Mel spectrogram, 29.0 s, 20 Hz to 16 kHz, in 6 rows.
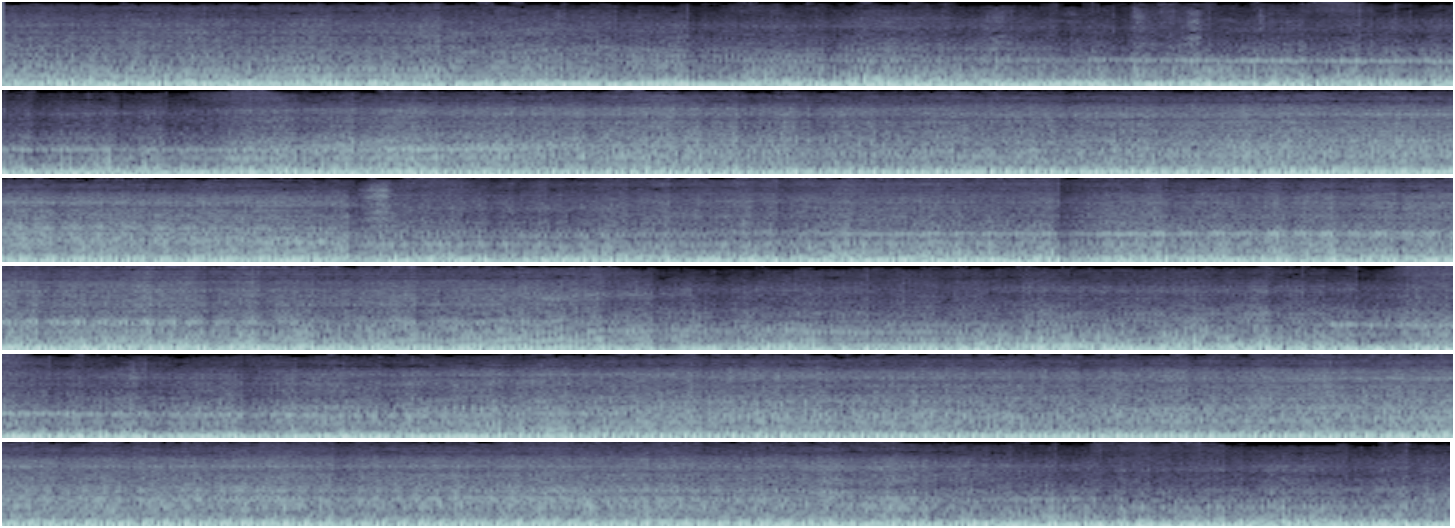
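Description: Aprilia Tuono 1000R's V-twin engine heard on board while riding, its pitch repeatedly climbing under acceleration and dropping back as the rider shifts gear and eases off for curves.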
